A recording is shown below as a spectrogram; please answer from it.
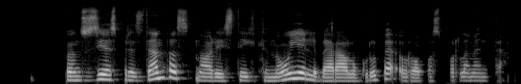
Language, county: Lithuanian, Vilnius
